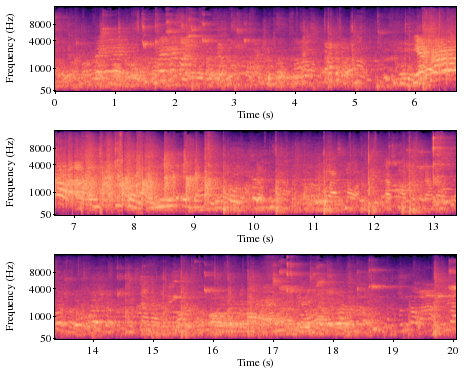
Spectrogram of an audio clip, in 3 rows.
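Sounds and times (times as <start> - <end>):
voices of players and onlookers: 0.0 - 20.0
basketball bouncing on gym floor: 9.5 - 12.9, 14.6 - 15.6.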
